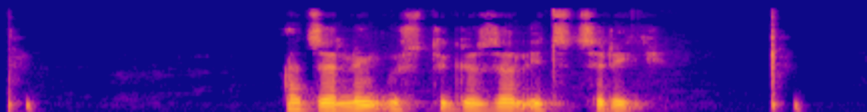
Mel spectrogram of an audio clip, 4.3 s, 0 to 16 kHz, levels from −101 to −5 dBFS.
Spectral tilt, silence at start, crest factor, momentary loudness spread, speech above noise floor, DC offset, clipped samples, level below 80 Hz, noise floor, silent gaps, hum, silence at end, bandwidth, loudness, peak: -5.5 dB/octave; 1.4 s; 20 dB; 17 LU; 63 dB; under 0.1%; under 0.1%; -60 dBFS; -89 dBFS; none; none; 0.45 s; 11.5 kHz; -27 LUFS; -10 dBFS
